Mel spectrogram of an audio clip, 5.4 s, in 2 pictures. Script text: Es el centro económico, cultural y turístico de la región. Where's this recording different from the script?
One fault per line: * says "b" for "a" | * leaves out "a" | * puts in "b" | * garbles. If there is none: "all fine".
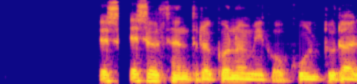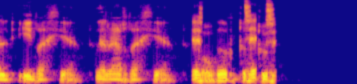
* puts in "es"
* says "región" for "turístico"
* garbles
